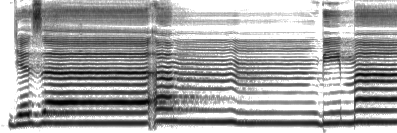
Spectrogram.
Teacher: Jadi bukan jazaan tapi jazaam m ya. Disertai dengung, jadi ditahan.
